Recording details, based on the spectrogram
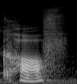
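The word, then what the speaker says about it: کاف: This one is called kaf, kaf, not like coughing, but kaf, and is pronounced k or k, depending on where in the word it appears.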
